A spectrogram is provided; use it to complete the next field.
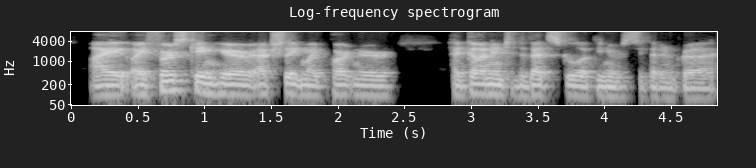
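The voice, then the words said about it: Non-Scottish accent. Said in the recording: “by your accent, we can tell that you're not Scottish born and bred”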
